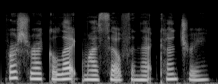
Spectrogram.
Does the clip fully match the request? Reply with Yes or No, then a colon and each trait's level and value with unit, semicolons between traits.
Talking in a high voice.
Yes: high, 230 Hz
